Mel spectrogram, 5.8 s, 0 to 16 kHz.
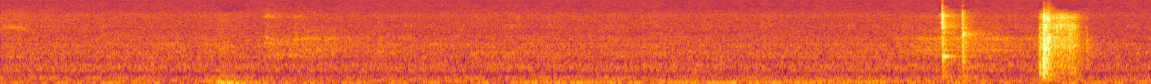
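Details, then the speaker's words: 2012 Ram 1500 Hemi with Procharger, after first start: the short runner valve (SRV) is toggled open with a scan tool. Two brief mechanical clicks as the louvers inside the intake move, which is normal actuation. "I'm going to toggle it get you closer so you can hear it but you can hear those louvers inside the intake moving"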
